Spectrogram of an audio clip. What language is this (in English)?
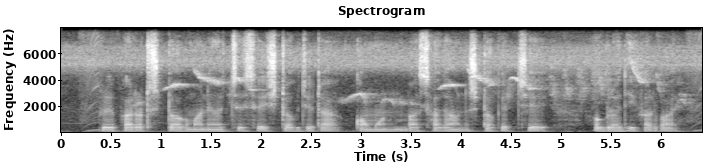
Bangla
